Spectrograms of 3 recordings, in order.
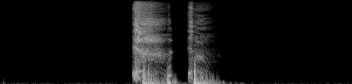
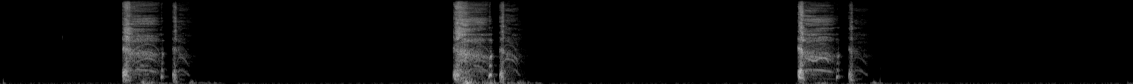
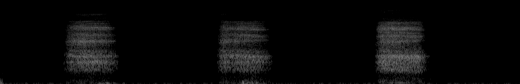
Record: {"cough_length": "3.5 s", "cough_amplitude": 27937, "cough_signal_mean_std_ratio": 0.32, "three_cough_length": "11.3 s", "three_cough_amplitude": 18925, "three_cough_signal_mean_std_ratio": 0.25, "exhalation_length": "5.2 s", "exhalation_amplitude": 2055, "exhalation_signal_mean_std_ratio": 0.47, "survey_phase": "beta (2021-08-13 to 2022-03-07)", "age": "18-44", "gender": "Female", "wearing_mask": "No", "symptom_cough_any": true, "symptom_runny_or_blocked_nose": true, "symptom_sore_throat": true, "symptom_fatigue": true, "symptom_fever_high_temperature": true, "symptom_headache": true, "symptom_other": true, "symptom_onset": "5 days", "smoker_status": "Never smoked", "respiratory_condition_asthma": false, "respiratory_condition_other": false, "recruitment_source": "Test and Trace", "submission_delay": "1 day", "covid_test_result": "Positive", "covid_test_method": "RT-qPCR", "covid_ct_value": 28.4, "covid_ct_gene": "ORF1ab gene", "covid_ct_mean": 29.0, "covid_viral_load": "300 copies/ml", "covid_viral_load_category": "Minimal viral load (< 10K copies/ml)"}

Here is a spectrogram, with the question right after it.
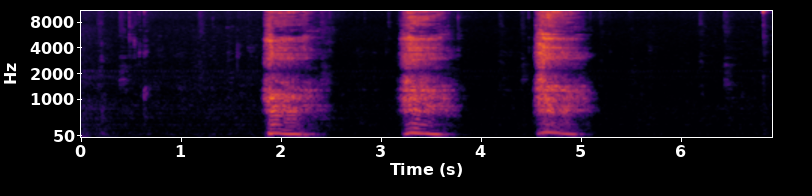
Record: {"exhalation_length": "6.9 s", "exhalation_amplitude": 32768, "exhalation_signal_mean_std_ratio": 0.37, "survey_phase": "beta (2021-08-13 to 2022-03-07)", "age": "65+", "gender": "Male", "wearing_mask": "No", "symptom_none": true, "smoker_status": "Never smoked", "respiratory_condition_asthma": false, "respiratory_condition_other": false, "recruitment_source": "REACT", "submission_delay": "2 days", "covid_test_result": "Negative", "covid_test_method": "RT-qPCR", "influenza_a_test_result": "Negative", "influenza_b_test_result": "Negative"}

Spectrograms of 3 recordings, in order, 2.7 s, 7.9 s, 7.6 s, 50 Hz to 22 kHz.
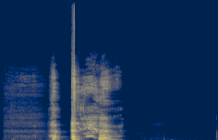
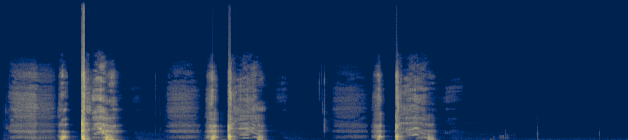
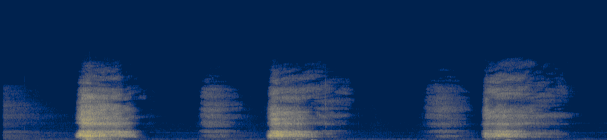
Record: {"cough_length": "2.7 s", "cough_amplitude": 32768, "cough_signal_mean_std_ratio": 0.29, "three_cough_length": "7.9 s", "three_cough_amplitude": 32768, "three_cough_signal_mean_std_ratio": 0.24, "exhalation_length": "7.6 s", "exhalation_amplitude": 22258, "exhalation_signal_mean_std_ratio": 0.37, "survey_phase": "beta (2021-08-13 to 2022-03-07)", "age": "65+", "gender": "Male", "wearing_mask": "No", "symptom_none": true, "smoker_status": "Ex-smoker", "respiratory_condition_asthma": false, "respiratory_condition_other": true, "recruitment_source": "REACT", "submission_delay": "1 day", "covid_test_result": "Negative", "covid_test_method": "RT-qPCR", "influenza_a_test_result": "Negative", "influenza_b_test_result": "Negative"}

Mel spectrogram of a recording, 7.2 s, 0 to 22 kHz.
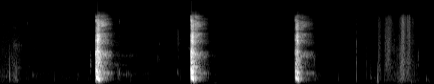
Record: {"three_cough_length": "7.2 s", "three_cough_amplitude": 28554, "three_cough_signal_mean_std_ratio": 0.17, "survey_phase": "beta (2021-08-13 to 2022-03-07)", "age": "18-44", "gender": "Female", "wearing_mask": "No", "symptom_none": true, "smoker_status": "Never smoked", "respiratory_condition_asthma": false, "respiratory_condition_other": false, "recruitment_source": "REACT", "submission_delay": "1 day", "covid_test_result": "Negative", "covid_test_method": "RT-qPCR", "influenza_a_test_result": "Negative", "influenza_b_test_result": "Negative"}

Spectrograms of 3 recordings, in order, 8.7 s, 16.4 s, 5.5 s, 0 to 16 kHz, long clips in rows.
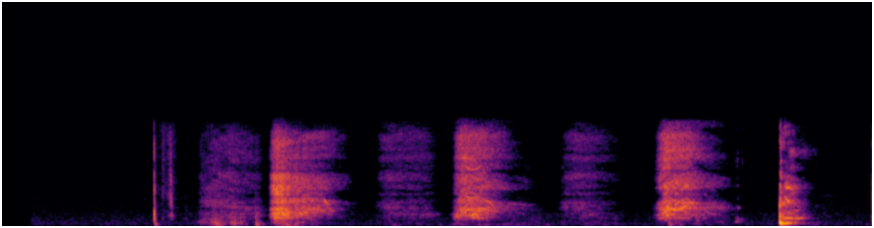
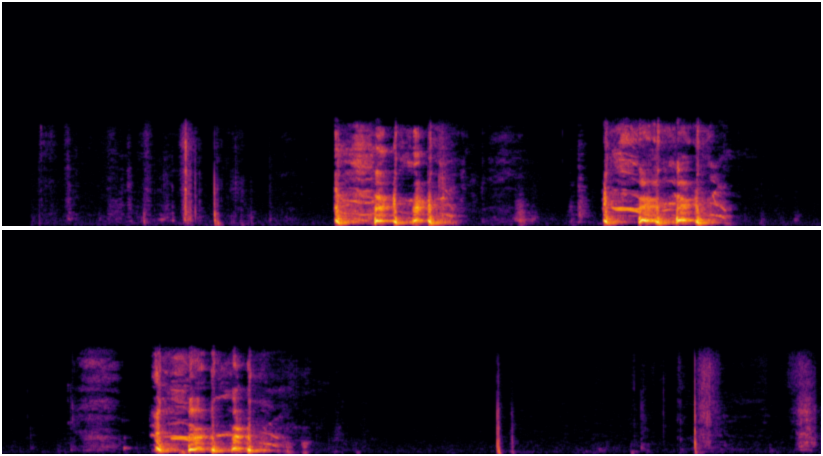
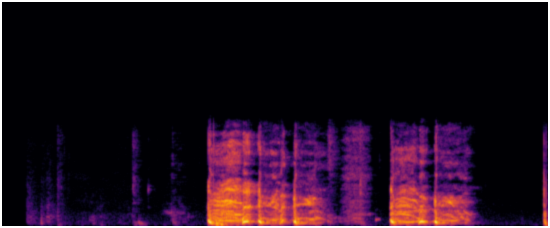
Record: {"exhalation_length": "8.7 s", "exhalation_amplitude": 26960, "exhalation_signal_mean_std_ratio": 0.33, "three_cough_length": "16.4 s", "three_cough_amplitude": 32190, "three_cough_signal_mean_std_ratio": 0.31, "cough_length": "5.5 s", "cough_amplitude": 32767, "cough_signal_mean_std_ratio": 0.42, "survey_phase": "alpha (2021-03-01 to 2021-08-12)", "age": "45-64", "gender": "Male", "wearing_mask": "No", "symptom_headache": true, "smoker_status": "Ex-smoker", "respiratory_condition_asthma": true, "respiratory_condition_other": false, "recruitment_source": "Test and Trace", "submission_delay": "2 days", "covid_test_result": "Positive", "covid_test_method": "RT-qPCR", "covid_ct_value": 23.3, "covid_ct_gene": "ORF1ab gene", "covid_ct_mean": 24.2, "covid_viral_load": "12000 copies/ml", "covid_viral_load_category": "Low viral load (10K-1M copies/ml)"}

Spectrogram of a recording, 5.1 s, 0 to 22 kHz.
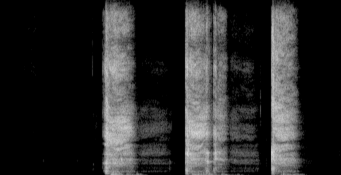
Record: {"three_cough_length": "5.1 s", "three_cough_amplitude": 19730, "three_cough_signal_mean_std_ratio": 0.4, "survey_phase": "alpha (2021-03-01 to 2021-08-12)", "age": "18-44", "gender": "Male", "wearing_mask": "No", "symptom_cough_any": true, "symptom_change_to_sense_of_smell_or_taste": true, "symptom_onset": "3 days", "smoker_status": "Never smoked", "respiratory_condition_asthma": false, "respiratory_condition_other": false, "recruitment_source": "Test and Trace", "submission_delay": "1 day", "covid_test_result": "Positive", "covid_test_method": "RT-qPCR"}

